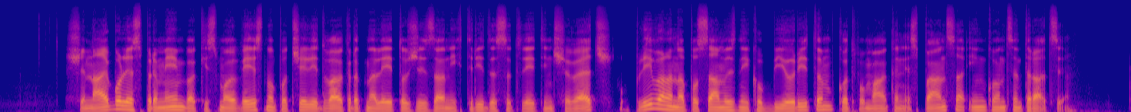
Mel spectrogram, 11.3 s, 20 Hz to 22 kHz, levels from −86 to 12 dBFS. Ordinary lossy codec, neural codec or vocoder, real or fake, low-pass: none; autoencoder, 48 kHz, 32 numbers a frame, DAC-VAE, trained on Japanese speech; fake; 19.8 kHz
